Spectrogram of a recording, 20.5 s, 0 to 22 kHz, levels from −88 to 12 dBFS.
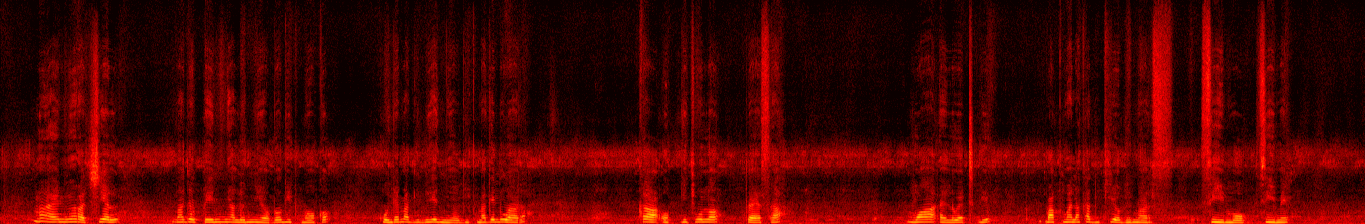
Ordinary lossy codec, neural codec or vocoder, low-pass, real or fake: none; codec, 44.1 kHz, 3.4 kbps, Pupu-Codec; none; fake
